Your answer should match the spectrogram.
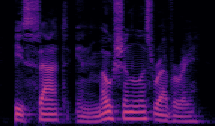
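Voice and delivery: usual speaking voice

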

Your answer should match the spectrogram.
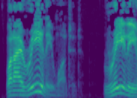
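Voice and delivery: usual speaking voice

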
